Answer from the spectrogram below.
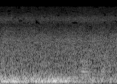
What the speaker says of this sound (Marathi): किती धुवाधार पाऊस आहे.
